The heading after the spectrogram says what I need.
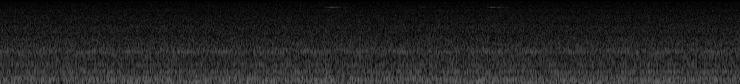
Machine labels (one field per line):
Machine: fan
